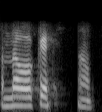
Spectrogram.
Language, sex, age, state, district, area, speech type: Malayalam, female, 45-60, Kerala, Kannur, rural, conversation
